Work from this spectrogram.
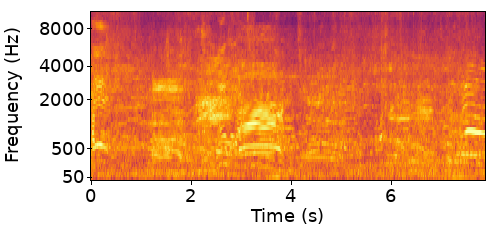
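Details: Young bull and heifer calves at a cattle sale; one arched, drawn-out moo swells near the middle, with men's voices haggling close by and a low background rumble throughout.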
